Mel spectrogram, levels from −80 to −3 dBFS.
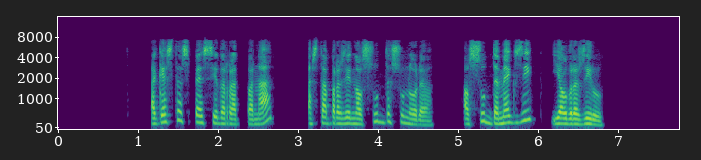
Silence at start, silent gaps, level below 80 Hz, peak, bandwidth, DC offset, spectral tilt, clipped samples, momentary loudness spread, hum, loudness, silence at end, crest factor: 1.15 s; 1.68-1.72 s, 2.30-2.37 s, 2.73-3.13 s, 4.71-4.82 s, 4.88-5.04 s, 5.99-6.17 s; -62 dBFS; -2 dBFS; 7.8 kHz; under 0.1%; -3.5 dB/octave; under 0.1%; 9 LU; none; -18 LUFS; 0.95 s; 18 dB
